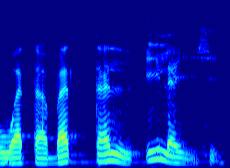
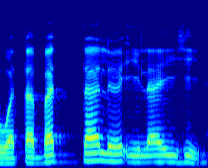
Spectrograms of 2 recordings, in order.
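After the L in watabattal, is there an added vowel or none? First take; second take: none; added vowel. First: The L sound ends cleanly without extra vowel. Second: An extra bouncing vowel follows the L sound. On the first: The speaker calls it right. "bacaan yang betul" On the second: The speaker calls it wrong. "Kita tak boleh baca dia"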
